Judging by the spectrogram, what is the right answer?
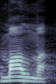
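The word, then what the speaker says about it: Malmö: And in Stockholm, if you have 10% Muslim, I was in the city of Malma. Malma, it's is spelled with an O, but it's pronounced Malma.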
